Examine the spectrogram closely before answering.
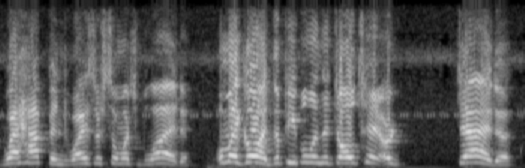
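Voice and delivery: high, loud horrified discovery; shocked alarm. Acted. Reading out the discovery in the tent, shocked.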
